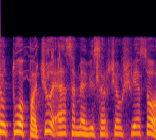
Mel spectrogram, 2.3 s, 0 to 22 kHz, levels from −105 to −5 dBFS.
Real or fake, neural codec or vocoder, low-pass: real; none; 7.2 kHz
